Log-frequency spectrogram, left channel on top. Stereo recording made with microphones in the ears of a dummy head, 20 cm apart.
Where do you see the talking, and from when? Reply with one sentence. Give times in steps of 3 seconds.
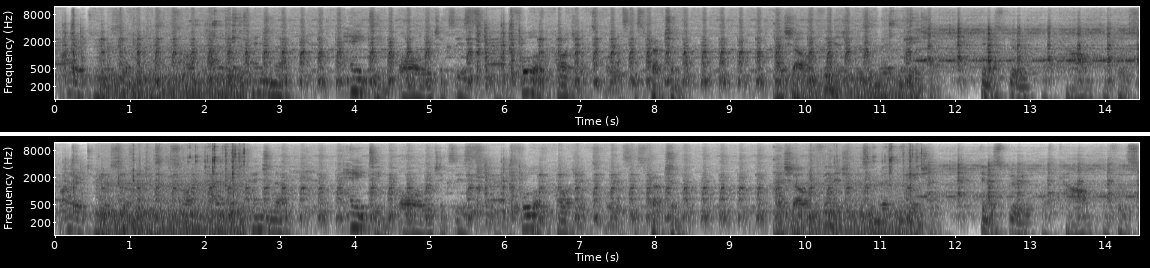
In this clip you hear the talking on the right from 0 s, in the centre from 3 s, on the left from 6 s and on the right from 9 s.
